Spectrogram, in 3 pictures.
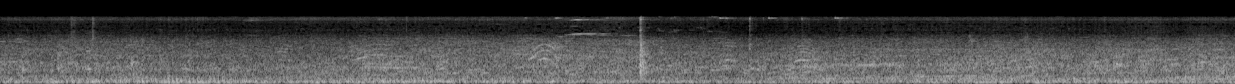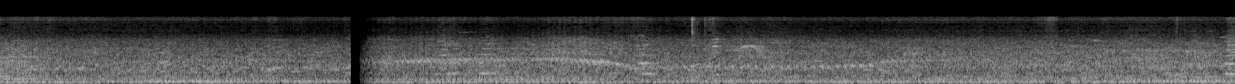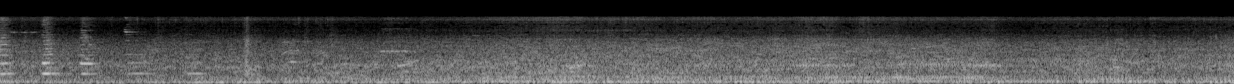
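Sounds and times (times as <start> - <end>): people chattering: 0.0 - 37.0
traffic noise: 0.0 - 37.0.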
